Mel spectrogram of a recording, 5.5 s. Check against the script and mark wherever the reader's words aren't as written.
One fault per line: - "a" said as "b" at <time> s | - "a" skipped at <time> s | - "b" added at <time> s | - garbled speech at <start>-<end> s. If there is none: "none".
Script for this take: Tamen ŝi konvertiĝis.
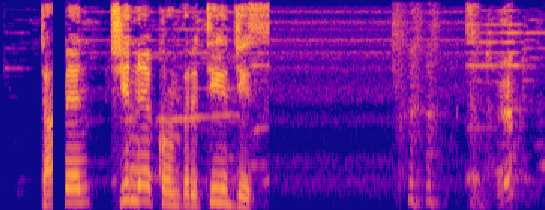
- "ne" added at 1.4 s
